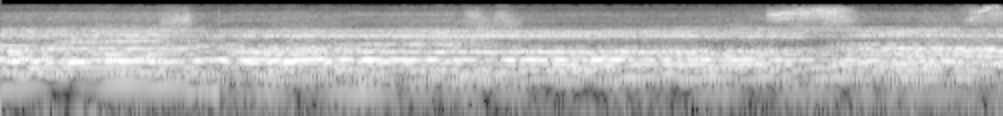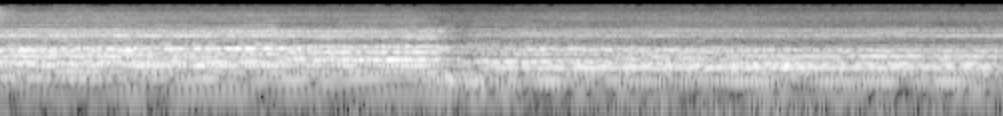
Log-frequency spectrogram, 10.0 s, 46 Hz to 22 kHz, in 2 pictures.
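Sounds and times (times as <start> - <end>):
women's choir singing a cappella: 0.0 - 10.0.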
